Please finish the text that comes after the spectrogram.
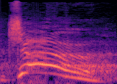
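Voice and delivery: loud, high shout from heaven; booming shout. Retold or imitated. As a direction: bellow the name out like God calling down. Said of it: "he shouts".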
